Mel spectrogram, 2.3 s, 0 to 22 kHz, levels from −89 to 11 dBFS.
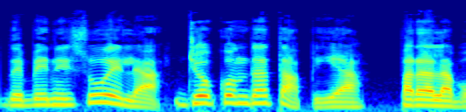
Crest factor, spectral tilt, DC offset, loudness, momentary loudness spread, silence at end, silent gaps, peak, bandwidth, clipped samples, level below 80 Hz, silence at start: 14 dB; -5.5 dB/octave; under 0.1%; -22 LUFS; 6 LU; 0 s; none; -6 dBFS; 12.5 kHz; under 0.1%; -58 dBFS; 0 s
